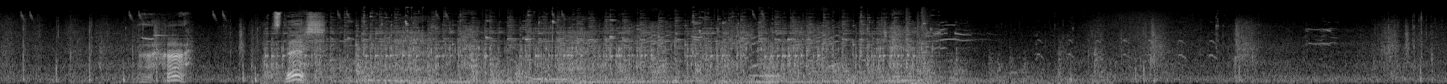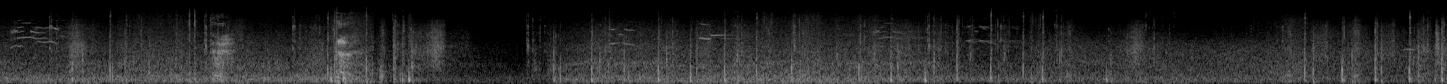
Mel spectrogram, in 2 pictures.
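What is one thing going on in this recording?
Footsteps walk and run on stone.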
